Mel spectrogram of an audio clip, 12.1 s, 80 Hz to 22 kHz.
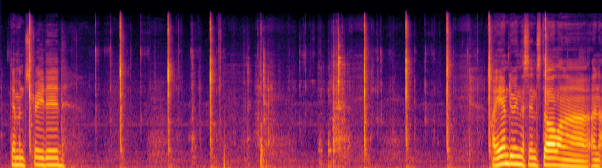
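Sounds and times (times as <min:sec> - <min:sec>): sharp plastic clicks: 0:00.5 - 0:00.8, 0:01.8 - 0:04.5, 0:07.2 - 0:11.2.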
